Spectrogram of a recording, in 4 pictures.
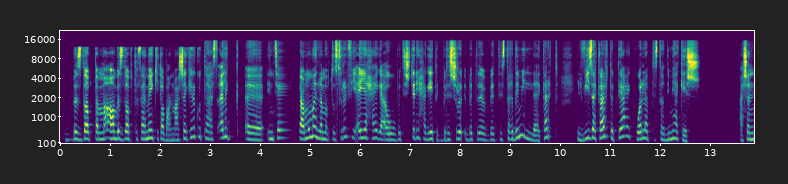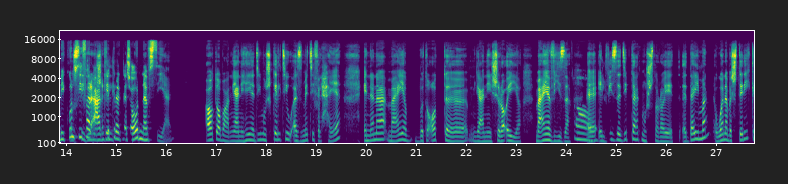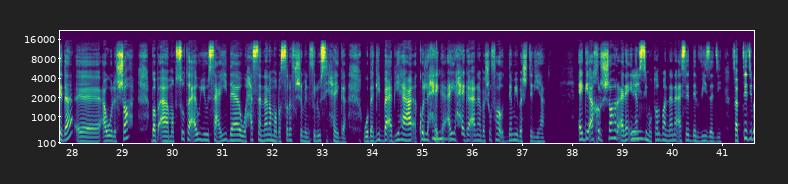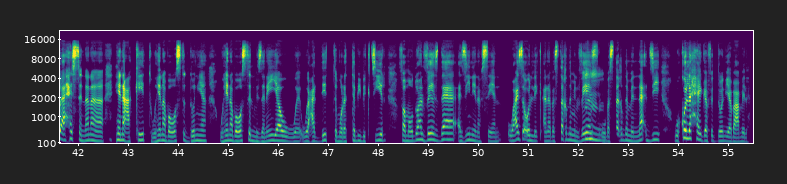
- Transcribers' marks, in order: distorted speech
- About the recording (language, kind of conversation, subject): Arabic, advice, إزاي أقدر أعرف فلوسي الشهرية بتروح فين؟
